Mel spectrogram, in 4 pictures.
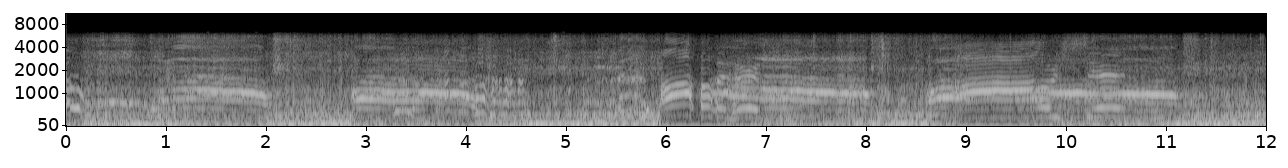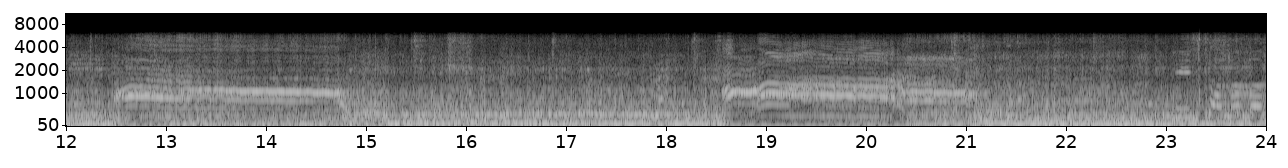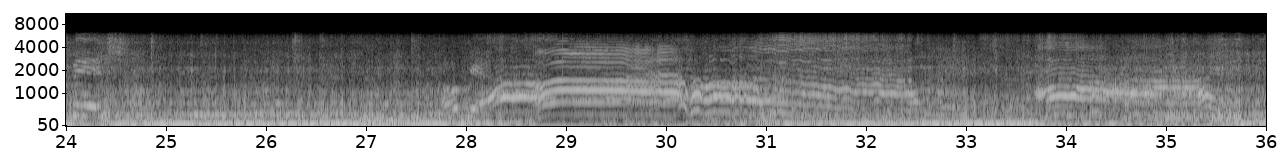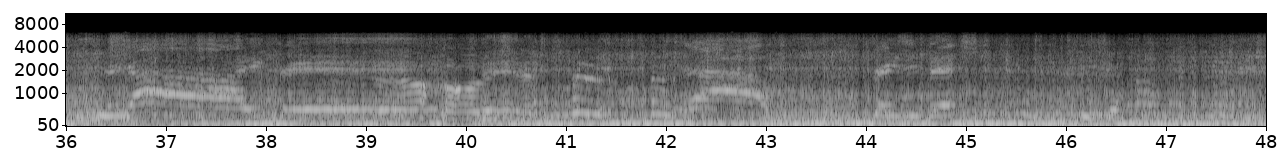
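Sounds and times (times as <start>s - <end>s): steady low rumble: 0.0s - 48.0s.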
